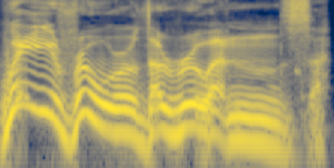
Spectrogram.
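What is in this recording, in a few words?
voice eldritch channelers taunt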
